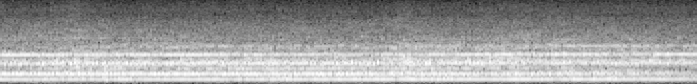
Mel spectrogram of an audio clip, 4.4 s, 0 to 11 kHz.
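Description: Seibu 2000 series electric commuter train running, heard from inside a car: a steady hum of several tones that holds one pitch over rolling noise, easing slightly near the end.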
